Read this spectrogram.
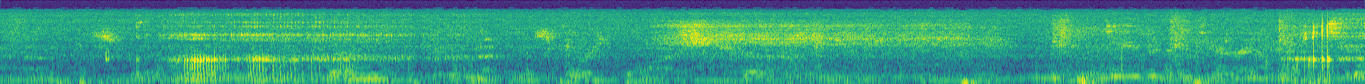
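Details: Sleeping animal snoring: low, rumbling, buzzing breath noise, continuing irregularly with occasional sharper snorts.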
